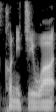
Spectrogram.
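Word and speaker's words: こんにちは: I would just say that ha and wa. It's just that it's just old Japanese way of pronouncing it for the ha, and it's written as wa. So basically, it's very simple. Is that in this case we always use konnichiwa and konbanwa.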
